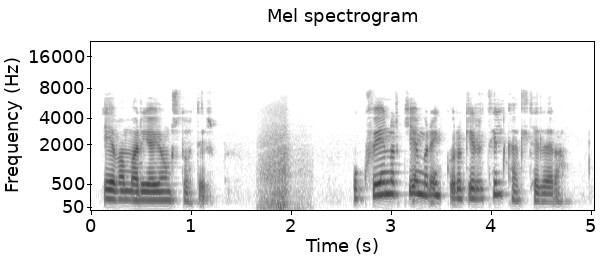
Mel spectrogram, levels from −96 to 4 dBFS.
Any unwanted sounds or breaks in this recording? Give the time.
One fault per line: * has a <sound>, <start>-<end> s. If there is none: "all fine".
* has a whoosh, 1.7-2.2 s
